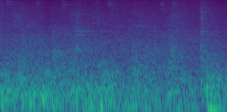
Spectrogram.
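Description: Steady low rumbling background noise without speech.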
